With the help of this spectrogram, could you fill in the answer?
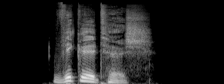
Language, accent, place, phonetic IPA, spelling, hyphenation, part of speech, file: German, Germany, Berlin, [ˈvɪkl̩ˌtɪʃ], Wickeltisch, Wi‧ckel‧tisch, noun, De-Wickeltisch.ogg
- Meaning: changing table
